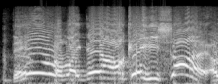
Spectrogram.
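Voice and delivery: shocked gasp. Real, not acted. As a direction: gasp then a high startled damn. Sudden shock in gameplay.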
